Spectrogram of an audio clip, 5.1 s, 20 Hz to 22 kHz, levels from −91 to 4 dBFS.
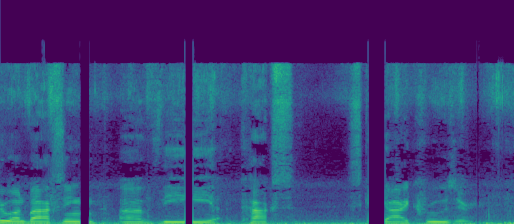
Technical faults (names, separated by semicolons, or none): block of digital silence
